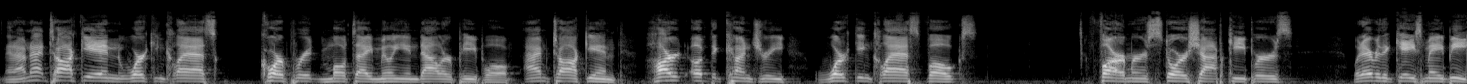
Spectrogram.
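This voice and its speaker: A man's voice: medium pitch, slow, pushed and bright, clear, resonant tone, no echo, clean studio sound. A man hosting a radio show, giving a blunt opinion monologue and repeating words for emphasis.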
